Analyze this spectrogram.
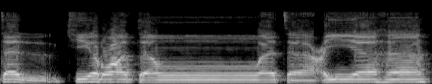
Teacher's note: taz tiib lakum tkiratan waaha tan di sini fathatain bertemu dengan wau ya hukumnya berbeda dengan tadi fathatain bertemu dengan ro ya di sini fathatainatain bertemu dengan wau idgham juga tapi di sini bighunah ya dengan disertai dengan gunah atau dengung Ya, tan itu diidgamkan atau dimasukkan langsung ke huruf wau sehingga huruf huruf ee tanwinnya sudah tidak terlafazkan dan wunnya jadi bertasydid.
